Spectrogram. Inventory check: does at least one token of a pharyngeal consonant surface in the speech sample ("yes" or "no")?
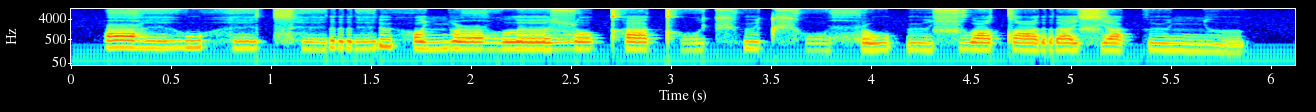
yes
